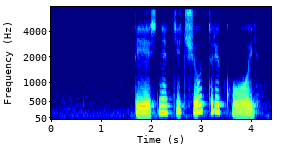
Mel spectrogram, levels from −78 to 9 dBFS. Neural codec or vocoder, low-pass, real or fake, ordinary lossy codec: codec, 16 kHz in and 24 kHz out, 1 kbps, XY-Tokenizer; 7.2 kHz; fake; none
